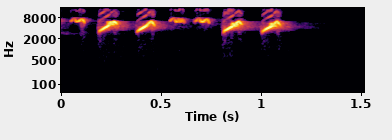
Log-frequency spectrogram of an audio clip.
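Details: Cinereous tit, a newly caught wild bird that sings a lot, used to prompt mute birds. A short run of about seven high, sharp notes alternating between upswept and flat tones, then silence.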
